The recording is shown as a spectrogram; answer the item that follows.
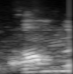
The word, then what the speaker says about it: অম্ল: পুরোটা লিখবেন কেমন দেখেন অম্ল শব্দের উচ্চারণ কি দেখেন অ যে বর্ণের নিচে ল আছে আগে ওই বর্ণ সিঙ্গেল লিখবো লিখলাম অম যে বর্ণের নিচে ল আছে আগে ওই বর্ণ সিঙ্গেল লিখবো লিখলাম অম এরপরে আবার পুরোটা লিখবো লিখে ওকার হবে অমল তাহলে বলেন তো শুক্ল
